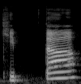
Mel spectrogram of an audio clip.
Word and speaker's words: 깊다: 자, 최종 표준 발음은 깊다, 맞습니다가 되는데요. 깊다는 앞의 예시와 마찬가지로 된소리 대기가 적용이 됐고 두 번째 맞습니다의 경우에는 또 다른 자음 동화인 비음화가 한 번 더 적용이 되었는데요.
